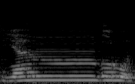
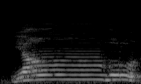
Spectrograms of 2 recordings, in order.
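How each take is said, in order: First: The n sound is light and thin. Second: The n sound is heavy and full. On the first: The speaker calls it wrong. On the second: The speaker calls it right. "It's heavy because it's followed by a heavy letter"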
